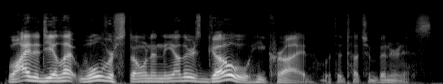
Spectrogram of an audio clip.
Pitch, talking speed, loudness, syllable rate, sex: 130 Hz, 215 wpm, -17 LUFS, 5.3 syllables/s, male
